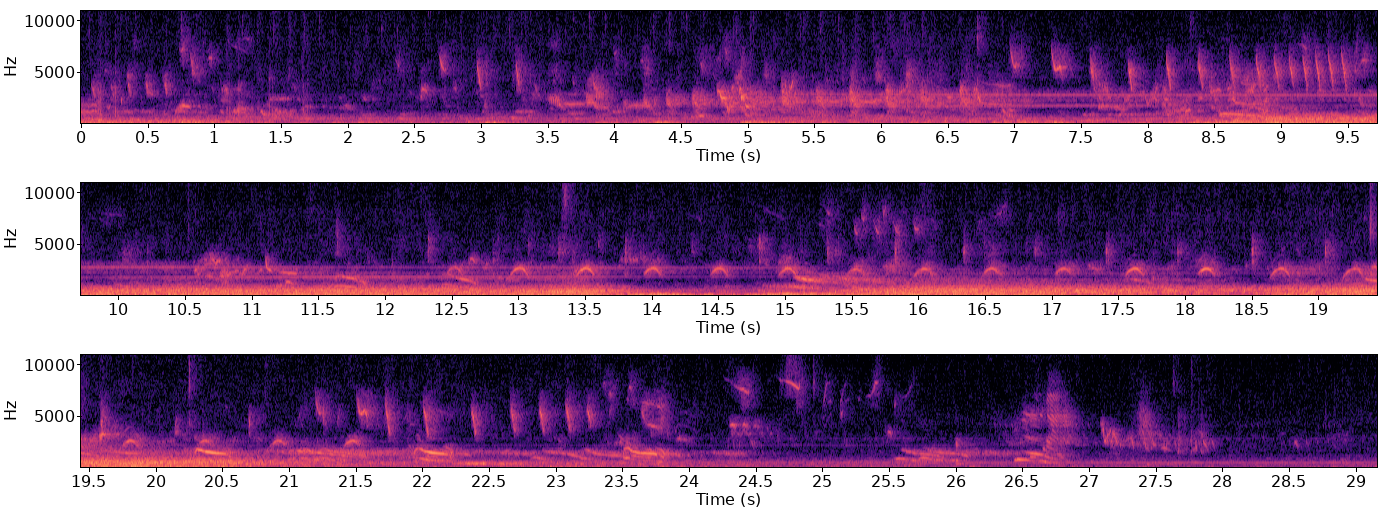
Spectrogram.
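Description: Several wild birds calling at once: repeated chirps and short whistles, with a quick rising run of notes about eight seconds in. Under them, a low rushing noise swells through the middle and then fades, and a faint steady electrical hum runs beneath it all.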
